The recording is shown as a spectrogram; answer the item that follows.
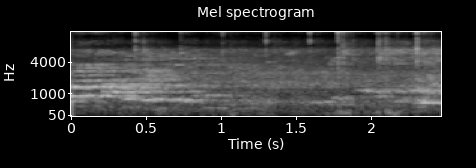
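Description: Indistinct voices in a large sports hall, with a few short knocks near the end.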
